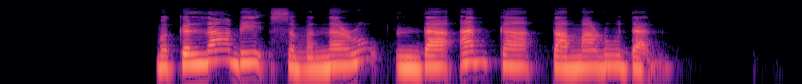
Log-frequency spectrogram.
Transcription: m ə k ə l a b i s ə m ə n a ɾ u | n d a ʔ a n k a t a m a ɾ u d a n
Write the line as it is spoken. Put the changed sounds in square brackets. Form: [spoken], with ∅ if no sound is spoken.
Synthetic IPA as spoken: m ə k ə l a b i s ə m ə n [ə] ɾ u | n d a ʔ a n k a t a m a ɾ u d a n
